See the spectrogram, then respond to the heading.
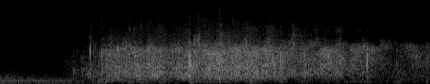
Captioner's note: applause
